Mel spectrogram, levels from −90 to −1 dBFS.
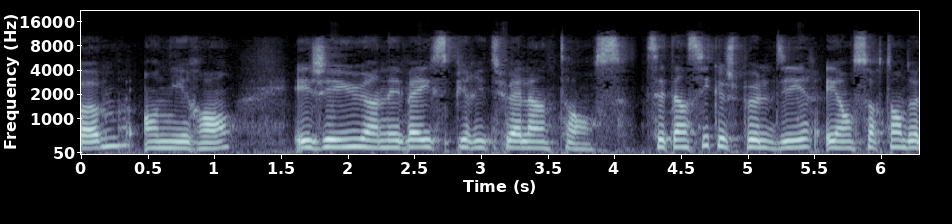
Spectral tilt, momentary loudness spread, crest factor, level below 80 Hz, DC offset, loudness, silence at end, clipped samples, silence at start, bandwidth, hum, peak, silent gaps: -4.5 dB/octave; 6 LU; 14 dB; -54 dBFS; under 0.1%; -22 LUFS; 0 s; under 0.1%; 0 s; 12.5 kHz; none; -6 dBFS; none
